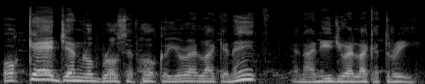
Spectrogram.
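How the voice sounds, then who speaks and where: A man playing War as a slick, cocky bro in a comedic audio drama, coaching in slangy talk with a gravelly edge. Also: medium pitch, animated, fairly quick.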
